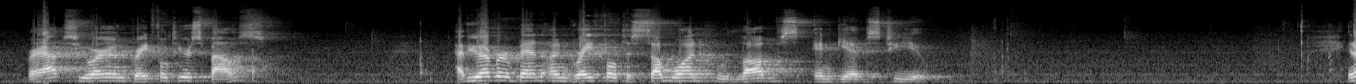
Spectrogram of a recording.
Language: English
